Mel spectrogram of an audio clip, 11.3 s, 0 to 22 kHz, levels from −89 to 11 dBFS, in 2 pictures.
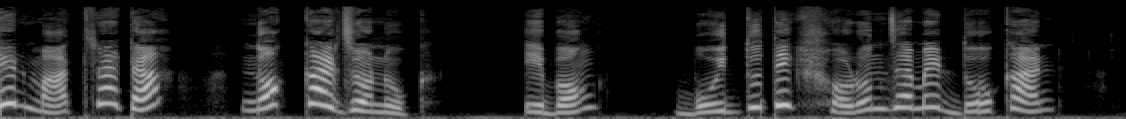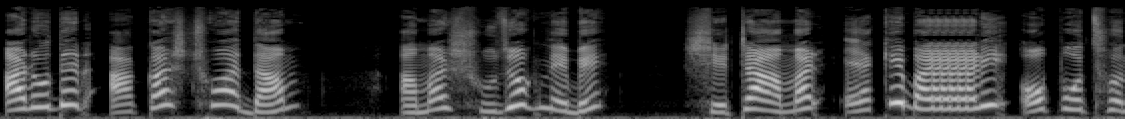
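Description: Speech with two stutters from repeated frames: a brief 43 ms jolt at 4.88 s, then a longer judder from 10.28 to 10.50 s where a 43 ms block, fitting two compressed frames, replays five extra times, lengthening the audio by about 213 ms.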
